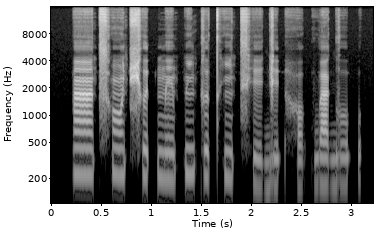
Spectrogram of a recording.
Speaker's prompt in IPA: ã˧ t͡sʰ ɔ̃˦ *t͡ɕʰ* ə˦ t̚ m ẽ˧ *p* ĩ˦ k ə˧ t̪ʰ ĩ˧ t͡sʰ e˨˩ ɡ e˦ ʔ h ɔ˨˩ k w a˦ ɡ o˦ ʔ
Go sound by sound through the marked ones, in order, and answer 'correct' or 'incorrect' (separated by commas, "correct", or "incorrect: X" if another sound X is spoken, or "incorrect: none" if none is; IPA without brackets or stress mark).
correct, correct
